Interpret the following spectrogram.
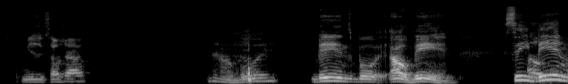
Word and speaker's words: Binh: I worked with a lady named Ben. I'm out. No, I did. Swear to God, I did. And it was spelled the same way, B-I-N-H. So, and that was the first time I heard the name Ben, but once I saw it spelled, I'm like, all right, that makes sense.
